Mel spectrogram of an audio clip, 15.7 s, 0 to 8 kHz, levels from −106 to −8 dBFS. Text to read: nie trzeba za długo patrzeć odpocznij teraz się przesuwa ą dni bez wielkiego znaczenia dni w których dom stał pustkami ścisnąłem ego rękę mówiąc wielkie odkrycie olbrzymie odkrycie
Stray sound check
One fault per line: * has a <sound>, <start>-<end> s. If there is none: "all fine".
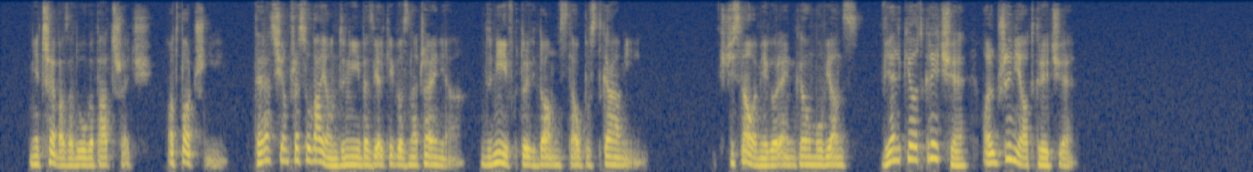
all fine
